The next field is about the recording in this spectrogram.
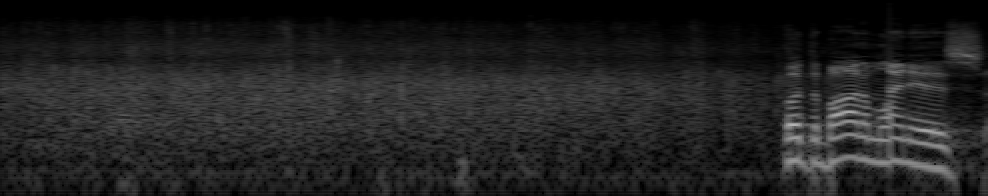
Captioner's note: applause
